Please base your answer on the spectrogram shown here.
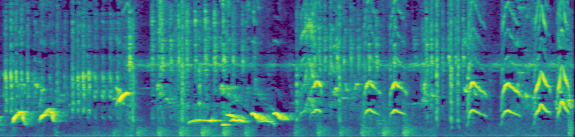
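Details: Fighter oriental magpie-robin singing to provoke a rival into song: mixed rich whistles and buzzy phrases, followed by a steady string of arched, downslurred notes repeated about twice a second with crisp clicks between.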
